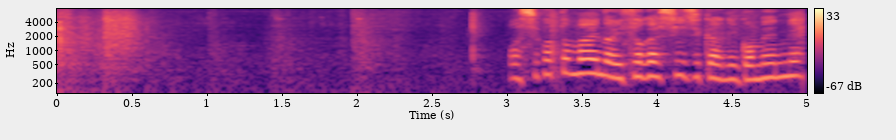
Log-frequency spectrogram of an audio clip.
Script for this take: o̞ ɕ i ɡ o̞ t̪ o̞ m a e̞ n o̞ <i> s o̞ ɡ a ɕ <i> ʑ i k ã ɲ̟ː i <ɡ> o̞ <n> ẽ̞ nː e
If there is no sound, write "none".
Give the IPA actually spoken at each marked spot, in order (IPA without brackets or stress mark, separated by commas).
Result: i, iː, ɡ, m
